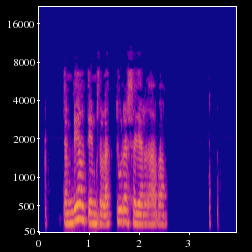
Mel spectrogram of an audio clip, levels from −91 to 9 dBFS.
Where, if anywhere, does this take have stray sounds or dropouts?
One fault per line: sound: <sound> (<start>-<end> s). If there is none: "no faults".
no faults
